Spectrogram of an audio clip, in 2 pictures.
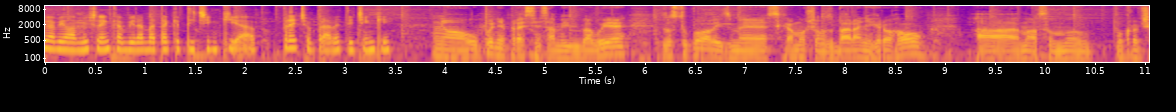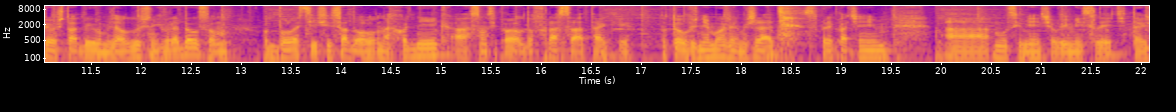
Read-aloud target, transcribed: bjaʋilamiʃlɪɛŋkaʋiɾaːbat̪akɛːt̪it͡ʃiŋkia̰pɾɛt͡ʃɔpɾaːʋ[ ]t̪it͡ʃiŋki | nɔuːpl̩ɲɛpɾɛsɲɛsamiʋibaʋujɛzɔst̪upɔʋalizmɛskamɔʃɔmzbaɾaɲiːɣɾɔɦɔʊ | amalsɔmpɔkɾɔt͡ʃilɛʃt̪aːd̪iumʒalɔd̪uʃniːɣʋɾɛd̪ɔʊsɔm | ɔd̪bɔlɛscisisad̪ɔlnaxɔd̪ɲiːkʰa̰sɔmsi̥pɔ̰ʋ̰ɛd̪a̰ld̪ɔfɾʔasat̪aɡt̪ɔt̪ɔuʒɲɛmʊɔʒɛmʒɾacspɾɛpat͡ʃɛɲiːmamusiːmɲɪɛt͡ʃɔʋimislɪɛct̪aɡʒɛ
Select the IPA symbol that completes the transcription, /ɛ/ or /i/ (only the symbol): ɛ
